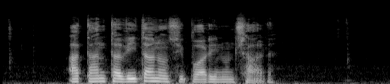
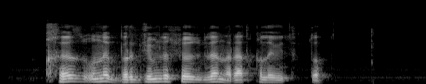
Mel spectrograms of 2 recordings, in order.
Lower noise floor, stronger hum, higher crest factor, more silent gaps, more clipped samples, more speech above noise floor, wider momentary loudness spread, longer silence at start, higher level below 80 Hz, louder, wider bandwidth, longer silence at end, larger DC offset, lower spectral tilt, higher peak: second, -53 dBFS vs -67 dBFS; neither; about the same, 20 dB vs 20 dB; neither; neither; second, 35 dB vs 45 dB; about the same, 9 LU vs 11 LU; first, 0.7 s vs 0.45 s; first, -46 dBFS vs -66 dBFS; first, -19 LUFS vs -23 LUFS; first, 10.5 kHz vs 7.4 kHz; about the same, 1.15 s vs 1.05 s; neither; about the same, -5.5 dB/octave vs -6 dB/octave; about the same, -2 dBFS vs -4 dBFS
